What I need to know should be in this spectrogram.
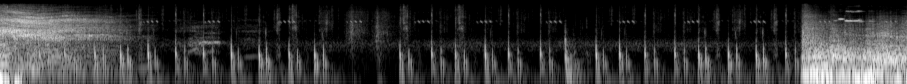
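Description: Footsteps thud quickly on pavement.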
